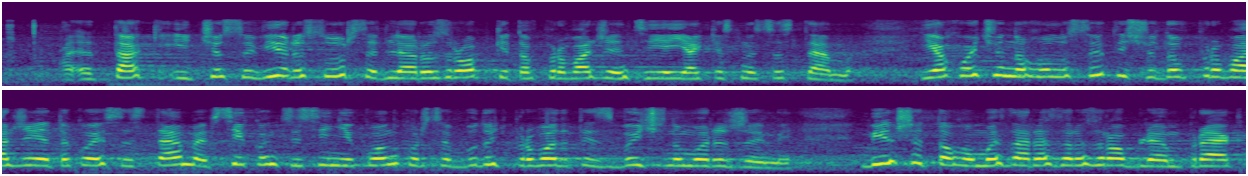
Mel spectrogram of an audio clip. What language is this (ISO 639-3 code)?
ukr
